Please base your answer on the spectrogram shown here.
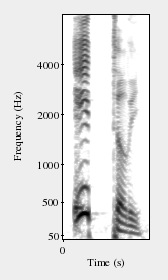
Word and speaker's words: Italy: it is yeah so when we say the country the stress is on italy italy it italy but when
